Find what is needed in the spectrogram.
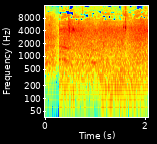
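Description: Arena crowd noise from a televised NBA basketball game, cut abruptly about a quarter second in to a different game's crowd.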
